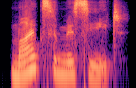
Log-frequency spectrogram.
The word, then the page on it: Myxomycete: Indian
